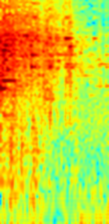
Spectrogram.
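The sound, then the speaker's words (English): A plate smashes with a sharp, bright crash, followed by a couple of smaller clattering bursts as shards scatter and tinkle away over about a second, with no voices. “I have a sense there were sort of flouncings out, doors slamming, plates being thrown, that kind of thing.”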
